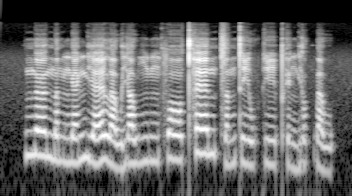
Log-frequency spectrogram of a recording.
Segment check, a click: absent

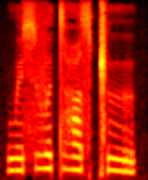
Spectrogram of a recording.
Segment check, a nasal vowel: absent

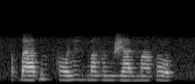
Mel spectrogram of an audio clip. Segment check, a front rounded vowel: absent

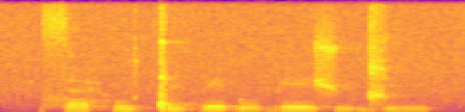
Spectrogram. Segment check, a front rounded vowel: present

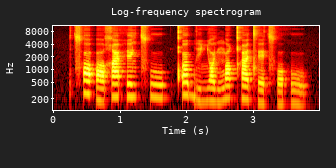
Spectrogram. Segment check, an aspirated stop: present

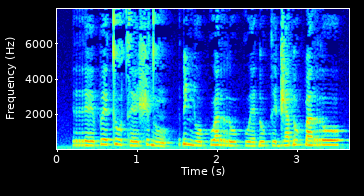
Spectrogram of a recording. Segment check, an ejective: absent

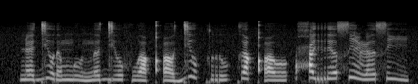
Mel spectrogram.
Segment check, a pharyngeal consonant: present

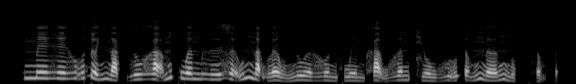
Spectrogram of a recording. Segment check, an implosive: present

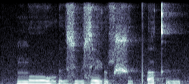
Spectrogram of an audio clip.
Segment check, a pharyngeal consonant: absent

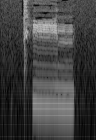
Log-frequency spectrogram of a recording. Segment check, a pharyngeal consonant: absent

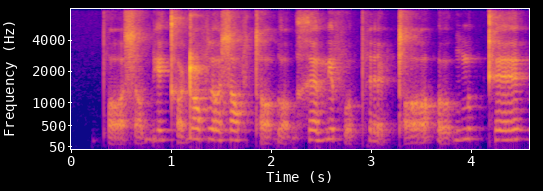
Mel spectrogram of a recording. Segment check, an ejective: present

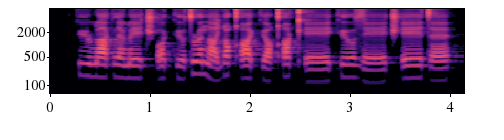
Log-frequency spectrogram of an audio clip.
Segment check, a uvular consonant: present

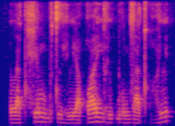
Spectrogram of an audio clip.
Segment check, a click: absent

